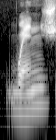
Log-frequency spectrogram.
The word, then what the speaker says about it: Wenge: The specs on this guitar are also pretty cool, because the neck is Wenge, or Wenge if you wanted to pronounce it like that. I think some people do.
